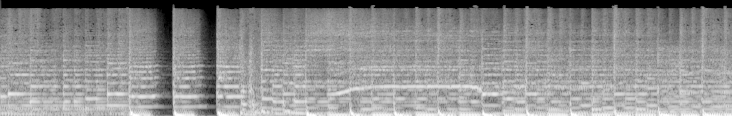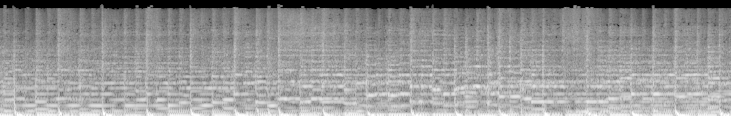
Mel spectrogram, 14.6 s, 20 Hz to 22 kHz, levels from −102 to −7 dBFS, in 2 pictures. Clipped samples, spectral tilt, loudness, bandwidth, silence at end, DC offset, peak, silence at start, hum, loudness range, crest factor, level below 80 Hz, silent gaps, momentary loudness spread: under 0.1%; -4.5 dB/octave; -16 LUFS; 17 kHz; 0 s; under 0.1%; 0 dBFS; 0 s; none; 1 LU; 12 dB; -16 dBFS; none; 3 LU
